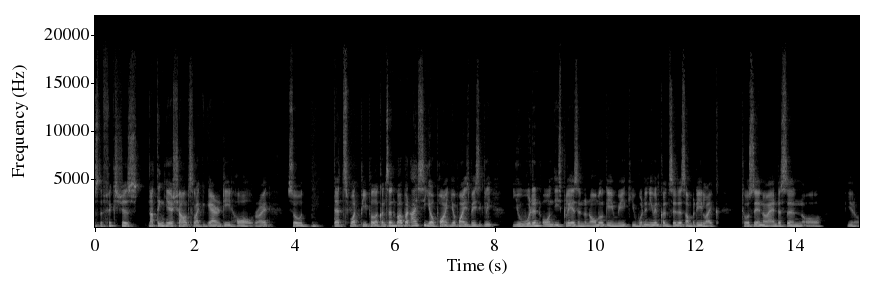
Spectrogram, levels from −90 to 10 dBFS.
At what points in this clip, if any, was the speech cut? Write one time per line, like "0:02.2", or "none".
none

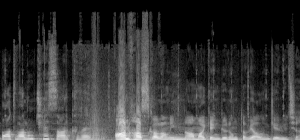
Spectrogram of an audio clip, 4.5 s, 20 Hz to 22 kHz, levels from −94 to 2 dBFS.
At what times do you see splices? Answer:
0:01.5

